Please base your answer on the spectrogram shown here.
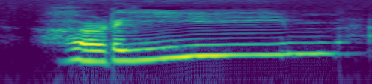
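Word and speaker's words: ह्रीं: Harim with a long I, which we pronounce in Sanskrit E, like two E's in English. E, and then the sound like M.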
